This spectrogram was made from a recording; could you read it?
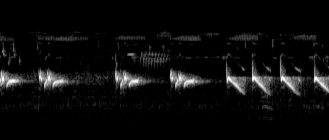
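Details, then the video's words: Northern mockingbird (Mimus polyglottos), a singer known for mimicking other birds, insects and amphibians, in full song: loud downslurred whistled notes given in pairs, then a fast run of four sharp descending notes, with faint high chatter behind. "Masteran Burung Kicau Mockingbird Gacor - Mockingbird Bird Sound"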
